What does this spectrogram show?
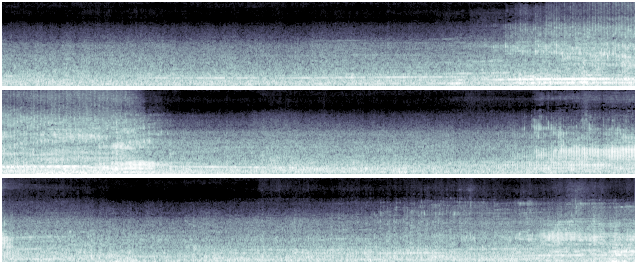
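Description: Car engines running at speed, their pitch slowly rising and falling as they accelerate and ease off. A much louder surge of engine noise runs from about seven seconds in and cuts off suddenly near twelve seconds, with shorter swells around eighteen seconds and near the end.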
